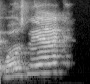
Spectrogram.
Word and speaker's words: Wozniak: And he's been described by Apple co-founder Steve, how do you pronounce it, Wozniak? – Yeah.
